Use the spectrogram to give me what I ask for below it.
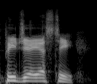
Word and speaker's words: SPJST: SPJST. SPJST. That's how you pronounce it, because no one can pronounce Slovanska, whatever that is.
